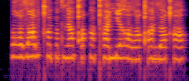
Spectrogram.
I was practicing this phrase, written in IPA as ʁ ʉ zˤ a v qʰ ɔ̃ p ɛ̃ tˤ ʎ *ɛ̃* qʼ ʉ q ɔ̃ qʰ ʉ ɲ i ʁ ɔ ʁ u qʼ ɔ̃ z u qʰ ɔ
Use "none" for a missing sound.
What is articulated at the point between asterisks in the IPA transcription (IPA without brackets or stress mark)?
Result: ɛ̃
